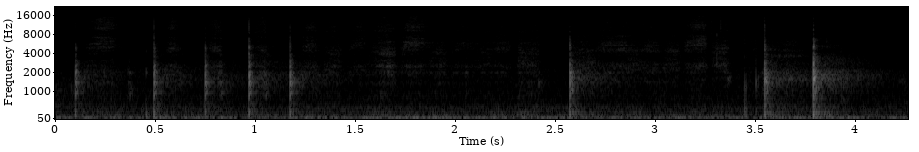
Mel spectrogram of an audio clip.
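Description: Chalk or marker strokes on a lecture-hall board, a series of sharp taps and short scraping rubs at an uneven pace, close and fairly quiet over a soft room hum, with no talking.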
